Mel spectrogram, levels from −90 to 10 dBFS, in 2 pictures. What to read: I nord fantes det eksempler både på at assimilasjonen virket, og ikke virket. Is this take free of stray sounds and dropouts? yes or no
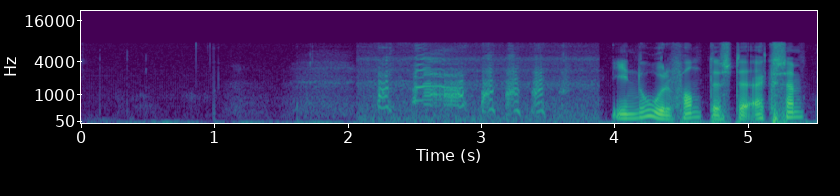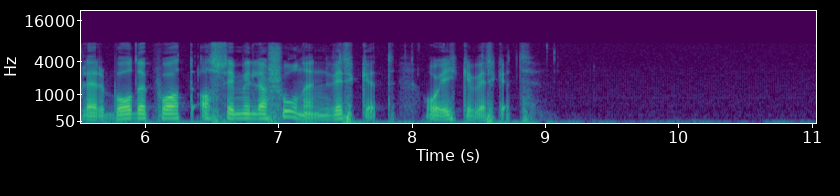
no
